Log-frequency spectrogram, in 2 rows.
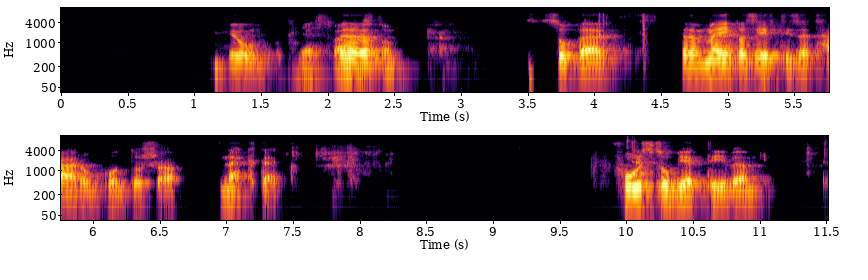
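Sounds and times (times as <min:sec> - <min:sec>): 
speech: 0:01.2 - 0:02.9, 0:03.6 - 0:08.0, 0:10.0 - 0:11.5
person sipping Jägermeister from a small glass: 0:07.5 - 0:08.3.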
